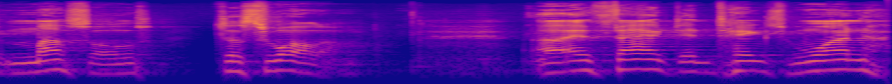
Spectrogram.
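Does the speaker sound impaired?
Yes: ALS; very little physical function, paralysis expected within a year or two, later breathing muscle failure expected.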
